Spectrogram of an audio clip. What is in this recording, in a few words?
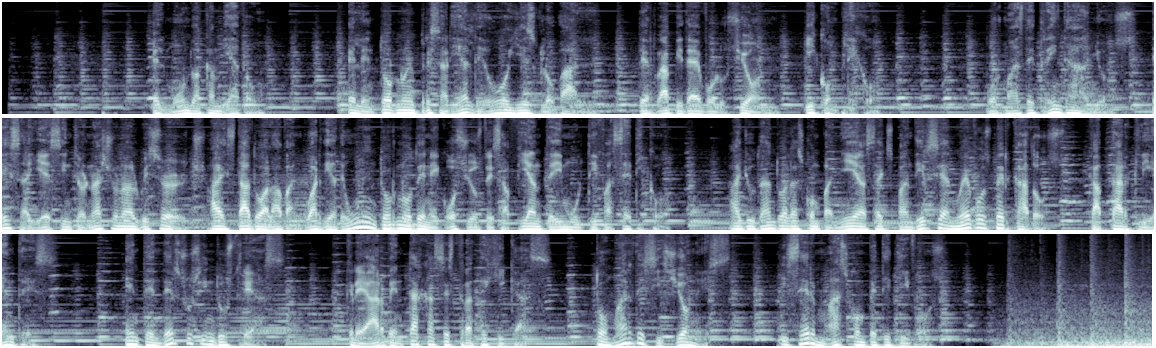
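CORPORATE SPANISH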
